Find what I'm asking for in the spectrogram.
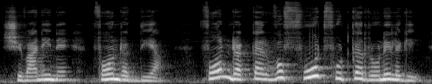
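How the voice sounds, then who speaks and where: A woman storyteller reads a scripted story at an even, measured pace. Her voice is fairly high, with a dark, slightly husky tone. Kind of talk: scripted narration.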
